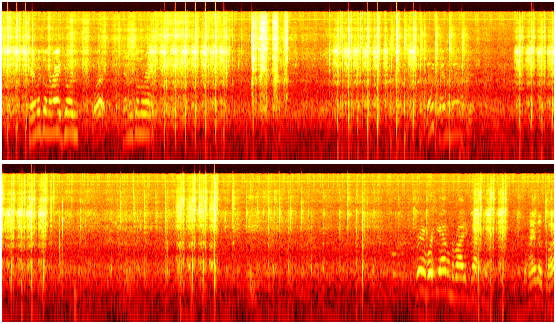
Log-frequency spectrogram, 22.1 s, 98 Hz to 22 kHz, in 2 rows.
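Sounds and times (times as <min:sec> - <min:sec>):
airsoft rifle firing full auto: 0:00.0 - 0:00.8, 0:02.9 - 0:05.1, 0:06.6 - 0:09.1, 0:10.2 - 0:12.0, 0:14.5 - 0:15.4, 0:20.5 - 0:21.2.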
